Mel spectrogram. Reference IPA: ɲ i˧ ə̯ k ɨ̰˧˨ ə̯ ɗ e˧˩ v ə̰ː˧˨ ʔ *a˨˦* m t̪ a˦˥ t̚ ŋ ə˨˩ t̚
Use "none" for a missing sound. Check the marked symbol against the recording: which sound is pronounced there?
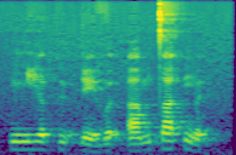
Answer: a˨˦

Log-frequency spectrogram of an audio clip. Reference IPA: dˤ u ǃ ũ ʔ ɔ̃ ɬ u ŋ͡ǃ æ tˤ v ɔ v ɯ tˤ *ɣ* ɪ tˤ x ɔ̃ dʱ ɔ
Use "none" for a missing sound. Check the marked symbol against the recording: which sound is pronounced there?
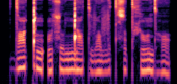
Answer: ç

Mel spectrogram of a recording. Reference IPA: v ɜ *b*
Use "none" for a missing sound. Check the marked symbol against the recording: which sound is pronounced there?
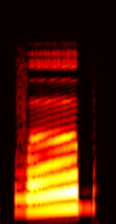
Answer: b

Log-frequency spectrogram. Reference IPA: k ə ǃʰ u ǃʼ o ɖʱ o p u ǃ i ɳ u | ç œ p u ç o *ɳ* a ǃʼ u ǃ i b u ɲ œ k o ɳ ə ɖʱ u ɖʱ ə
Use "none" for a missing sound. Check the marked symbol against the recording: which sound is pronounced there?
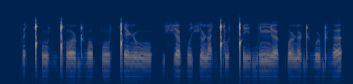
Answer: ɳ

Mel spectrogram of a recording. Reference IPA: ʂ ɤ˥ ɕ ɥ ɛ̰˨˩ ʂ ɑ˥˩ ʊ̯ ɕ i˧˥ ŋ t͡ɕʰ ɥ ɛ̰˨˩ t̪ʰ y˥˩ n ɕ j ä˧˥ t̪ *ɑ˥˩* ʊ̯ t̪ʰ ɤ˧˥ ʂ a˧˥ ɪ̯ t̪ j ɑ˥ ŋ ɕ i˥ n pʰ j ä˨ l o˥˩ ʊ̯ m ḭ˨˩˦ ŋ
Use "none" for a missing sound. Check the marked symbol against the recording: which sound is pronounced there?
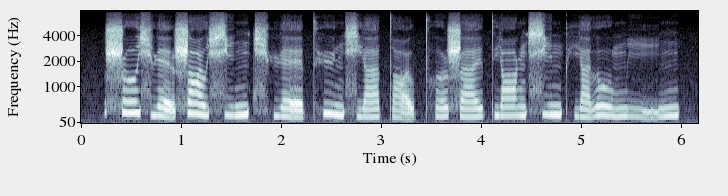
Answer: ɑ̰˨˩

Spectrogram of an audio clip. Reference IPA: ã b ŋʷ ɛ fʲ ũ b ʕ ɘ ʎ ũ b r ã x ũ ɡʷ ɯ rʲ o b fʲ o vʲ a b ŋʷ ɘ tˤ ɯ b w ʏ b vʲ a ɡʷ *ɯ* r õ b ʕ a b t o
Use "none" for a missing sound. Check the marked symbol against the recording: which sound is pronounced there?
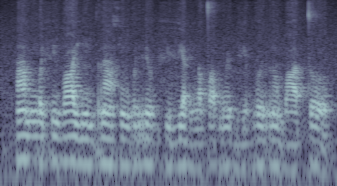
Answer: ɯ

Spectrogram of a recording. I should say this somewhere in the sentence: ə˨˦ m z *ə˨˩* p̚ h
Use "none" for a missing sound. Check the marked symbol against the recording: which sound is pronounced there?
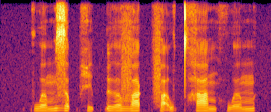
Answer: ə˦˥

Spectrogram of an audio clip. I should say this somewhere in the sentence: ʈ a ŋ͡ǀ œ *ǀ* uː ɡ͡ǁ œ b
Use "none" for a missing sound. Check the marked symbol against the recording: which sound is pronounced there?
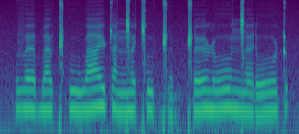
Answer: ǀ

